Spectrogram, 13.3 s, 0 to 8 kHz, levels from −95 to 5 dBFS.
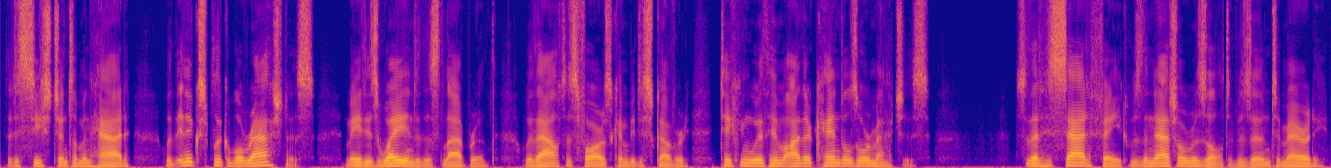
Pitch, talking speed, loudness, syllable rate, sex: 115 Hz, 180 wpm, -18 LUFS, 5.9 syllables/s, male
